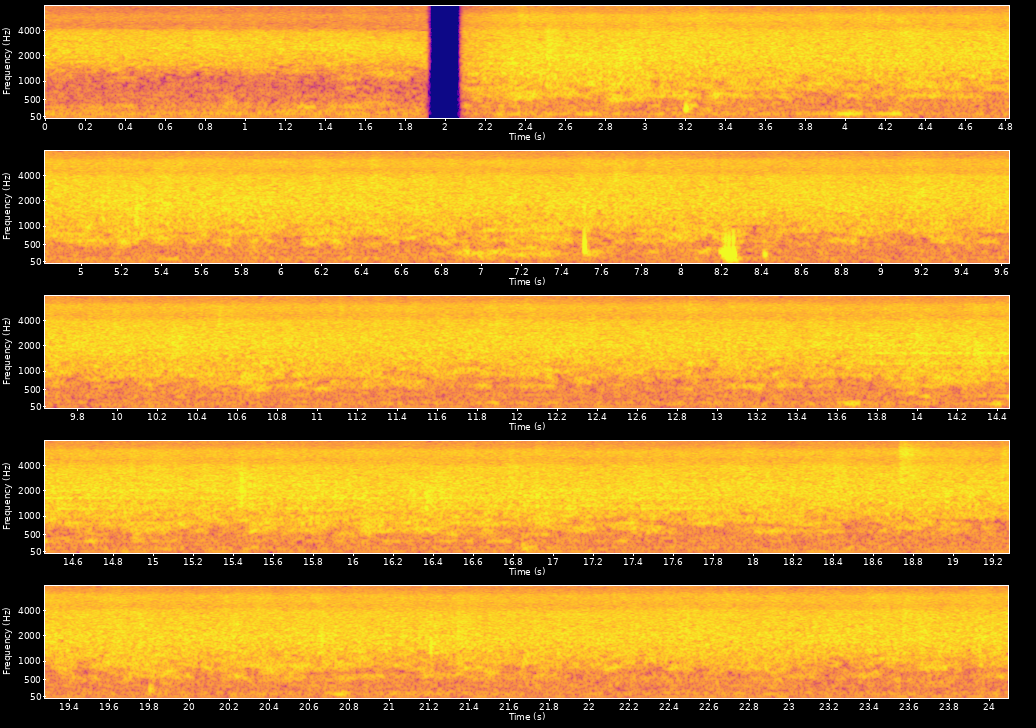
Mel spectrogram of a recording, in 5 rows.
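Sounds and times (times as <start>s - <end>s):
heavy rain on foliage: 2.1s - 24.0s.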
